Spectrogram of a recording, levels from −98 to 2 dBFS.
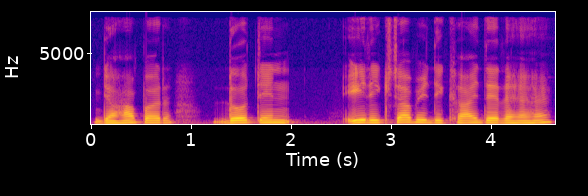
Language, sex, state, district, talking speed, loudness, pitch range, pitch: Hindi, male, Jharkhand, Ranchi, 140 wpm, -14 LUFS, 140-155 Hz, 150 Hz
